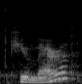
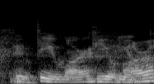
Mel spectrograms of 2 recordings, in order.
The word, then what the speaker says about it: Fiumara: Rick Remender, Max Fumara? Okay. I know everybody thinks I know how to pronounce these people. You are the... Fiumara? Fiumara.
